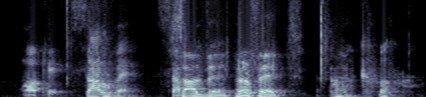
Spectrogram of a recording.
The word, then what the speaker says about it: salve: So you kind of say the first part of the word a little bit louder.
